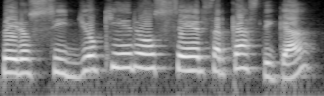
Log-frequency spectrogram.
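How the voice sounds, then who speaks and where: A woman with a Dominican accent, a communication expert speaking as a guest in an interview, articulate and measured with playful asides. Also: a little high, a little mellow. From Dominican Republic. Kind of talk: explanatory interview talk.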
